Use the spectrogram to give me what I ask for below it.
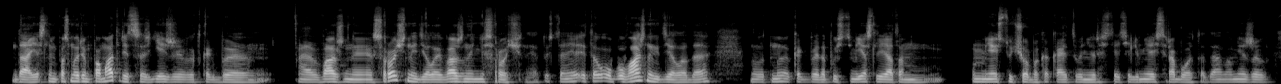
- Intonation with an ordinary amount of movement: No, narrow, 2.2 semitones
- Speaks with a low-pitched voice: Yes, low, 120 Hz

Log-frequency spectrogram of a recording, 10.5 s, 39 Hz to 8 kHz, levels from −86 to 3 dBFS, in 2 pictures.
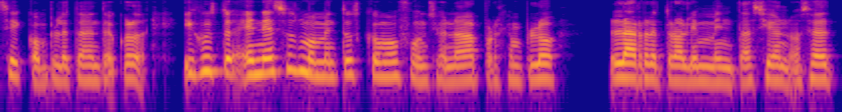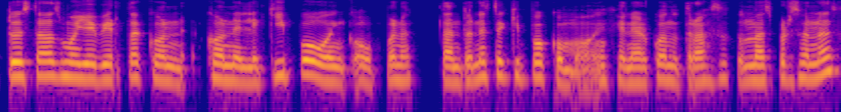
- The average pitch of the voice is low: No, high, 190 Hz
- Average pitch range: Yes, average, 3.1 semitones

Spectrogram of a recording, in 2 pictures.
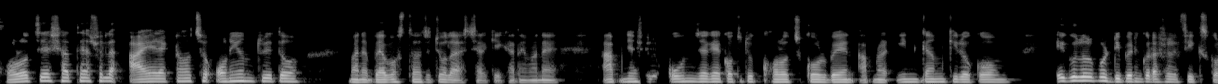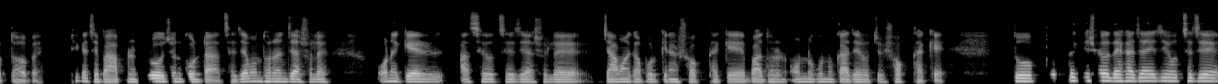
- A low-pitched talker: Yes, low, 120 Hz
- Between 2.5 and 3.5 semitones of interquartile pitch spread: No, average, 4.0 semitones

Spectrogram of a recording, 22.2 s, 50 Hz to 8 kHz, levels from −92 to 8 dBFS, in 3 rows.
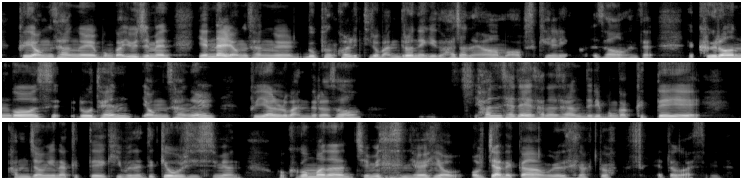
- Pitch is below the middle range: Yes, low, 120 Hz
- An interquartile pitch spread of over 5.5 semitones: No, average, 5.1 semitones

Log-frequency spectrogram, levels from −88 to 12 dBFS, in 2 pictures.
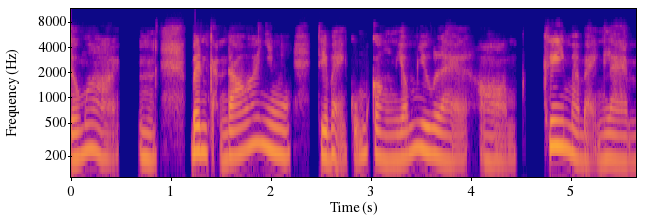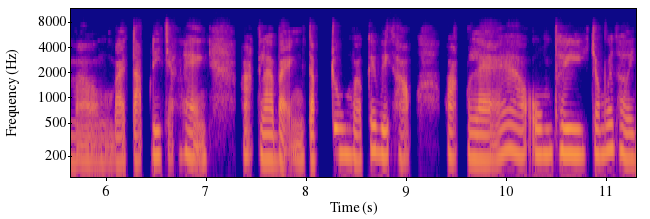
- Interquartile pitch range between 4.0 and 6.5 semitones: No, average, 3.3 semitones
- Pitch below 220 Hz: Yes, high, 210 Hz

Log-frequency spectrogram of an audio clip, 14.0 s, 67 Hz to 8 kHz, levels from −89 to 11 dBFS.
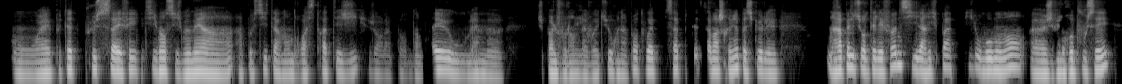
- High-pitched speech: No, low, 135 Hz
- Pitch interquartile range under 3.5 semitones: Yes, average, 3.0 semitones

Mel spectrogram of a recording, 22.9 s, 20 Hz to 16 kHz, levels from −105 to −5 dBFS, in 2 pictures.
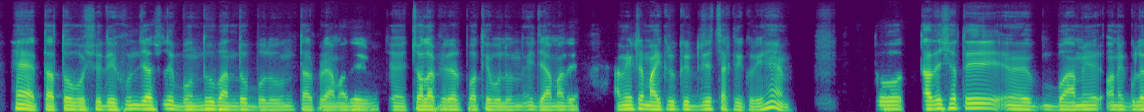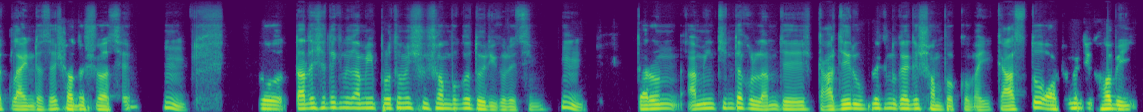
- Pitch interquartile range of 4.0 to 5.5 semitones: Yes, average, 4.3 semitones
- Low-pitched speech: Yes, low, 120 Hz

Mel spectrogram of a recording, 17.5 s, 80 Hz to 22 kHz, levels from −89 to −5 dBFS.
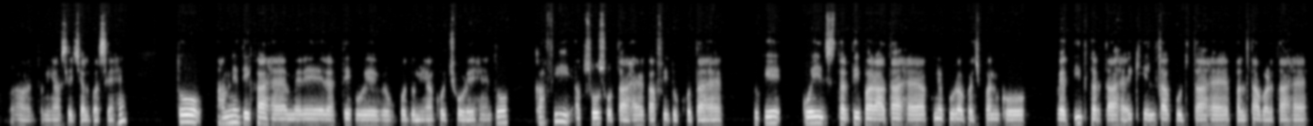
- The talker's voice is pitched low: Yes, low, 125 Hz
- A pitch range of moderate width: No, narrow, 2.2 semitones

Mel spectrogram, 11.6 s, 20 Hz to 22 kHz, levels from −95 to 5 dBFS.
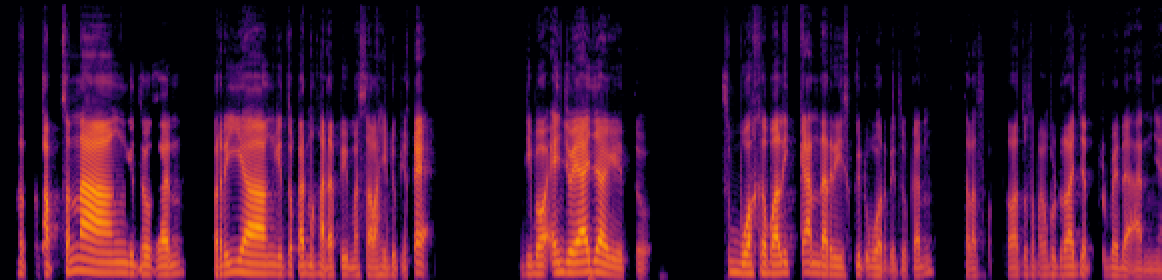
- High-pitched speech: No, low, 120 Hz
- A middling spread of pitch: Yes, average, 4.2 semitones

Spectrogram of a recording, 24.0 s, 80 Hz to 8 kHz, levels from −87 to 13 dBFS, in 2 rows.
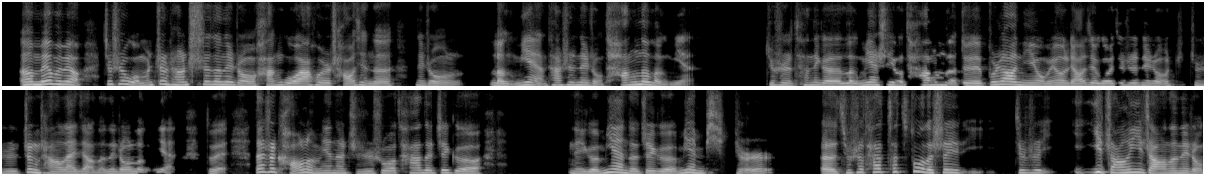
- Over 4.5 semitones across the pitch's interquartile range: Yes, average, 5.0 semitones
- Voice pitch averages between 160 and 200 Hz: No, high, 215 Hz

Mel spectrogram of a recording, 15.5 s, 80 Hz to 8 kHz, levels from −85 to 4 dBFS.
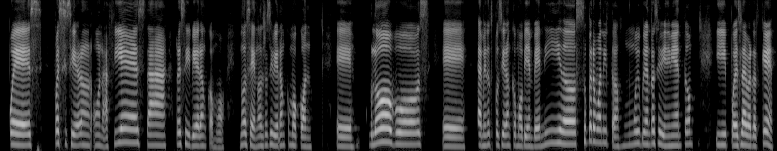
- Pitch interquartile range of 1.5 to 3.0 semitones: Yes, narrow, 2.6 semitones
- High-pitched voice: Yes, high, 205 Hz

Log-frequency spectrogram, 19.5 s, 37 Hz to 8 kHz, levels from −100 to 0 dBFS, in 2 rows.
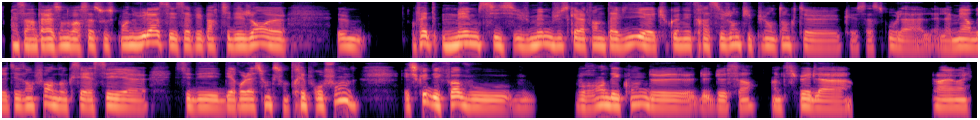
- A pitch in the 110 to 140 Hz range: Yes, low, 120 Hz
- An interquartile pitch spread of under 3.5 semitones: Yes, average, 3.1 semitones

